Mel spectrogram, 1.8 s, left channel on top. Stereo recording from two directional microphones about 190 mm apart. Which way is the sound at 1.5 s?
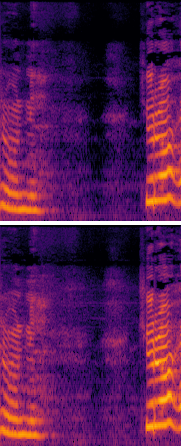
5° left (ahead or behind).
